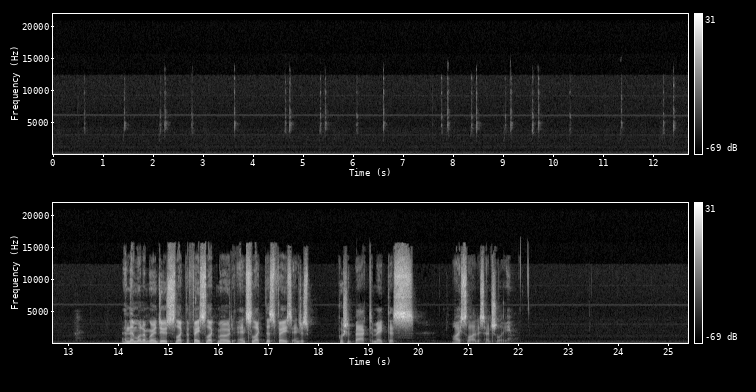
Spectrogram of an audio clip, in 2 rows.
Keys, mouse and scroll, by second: 10.3-11.6 drag, 14.2-15.8 right drag, 16.2-18.8 drag, 20.7-25.4 alt+drag.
